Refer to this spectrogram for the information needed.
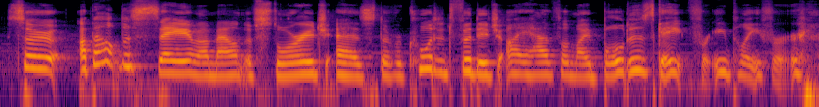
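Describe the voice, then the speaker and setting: A woman streaming a game, chatting casually with a friend in an excitable, jokey, sweary way. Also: on the high side, moderate pace. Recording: music behind the voice. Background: music.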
